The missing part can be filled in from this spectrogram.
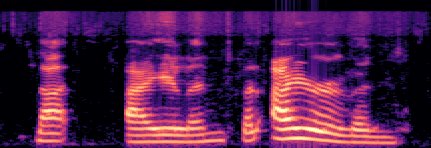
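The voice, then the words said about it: Bad put-on Irish accent. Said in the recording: “I do a really bad Irish accent”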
